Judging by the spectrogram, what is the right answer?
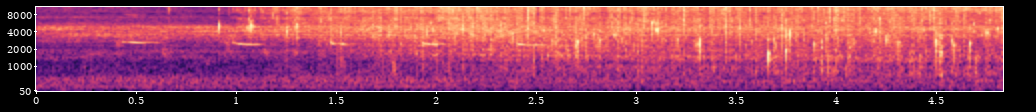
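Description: Hot oil sizzling and crackling in a kadai. The frying gets louder and fuller about a second in and stays that way while a wet paste is tipped into the oil.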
